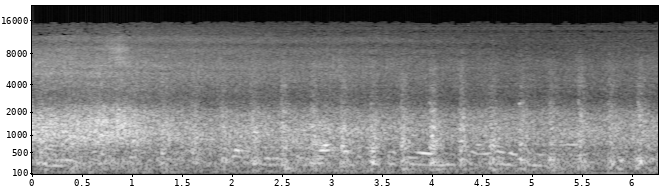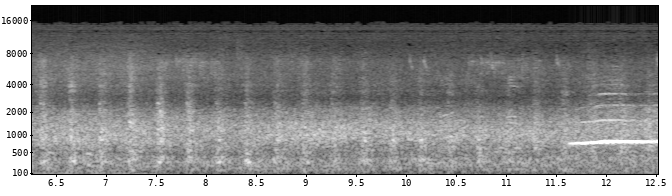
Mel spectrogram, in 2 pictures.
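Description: Steam trains moving slowly through the station: wheels clicking over rail joints and pointwork, with hissing steam from the LMS Black Five locomotive 45379 as it comes in. A steady whistle starts right at the very end.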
